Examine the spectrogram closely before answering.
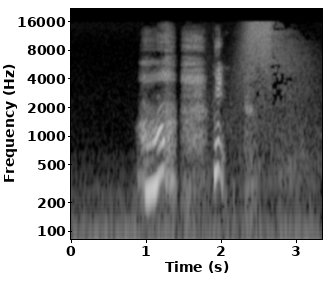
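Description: A young woman exclaims in surprise.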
